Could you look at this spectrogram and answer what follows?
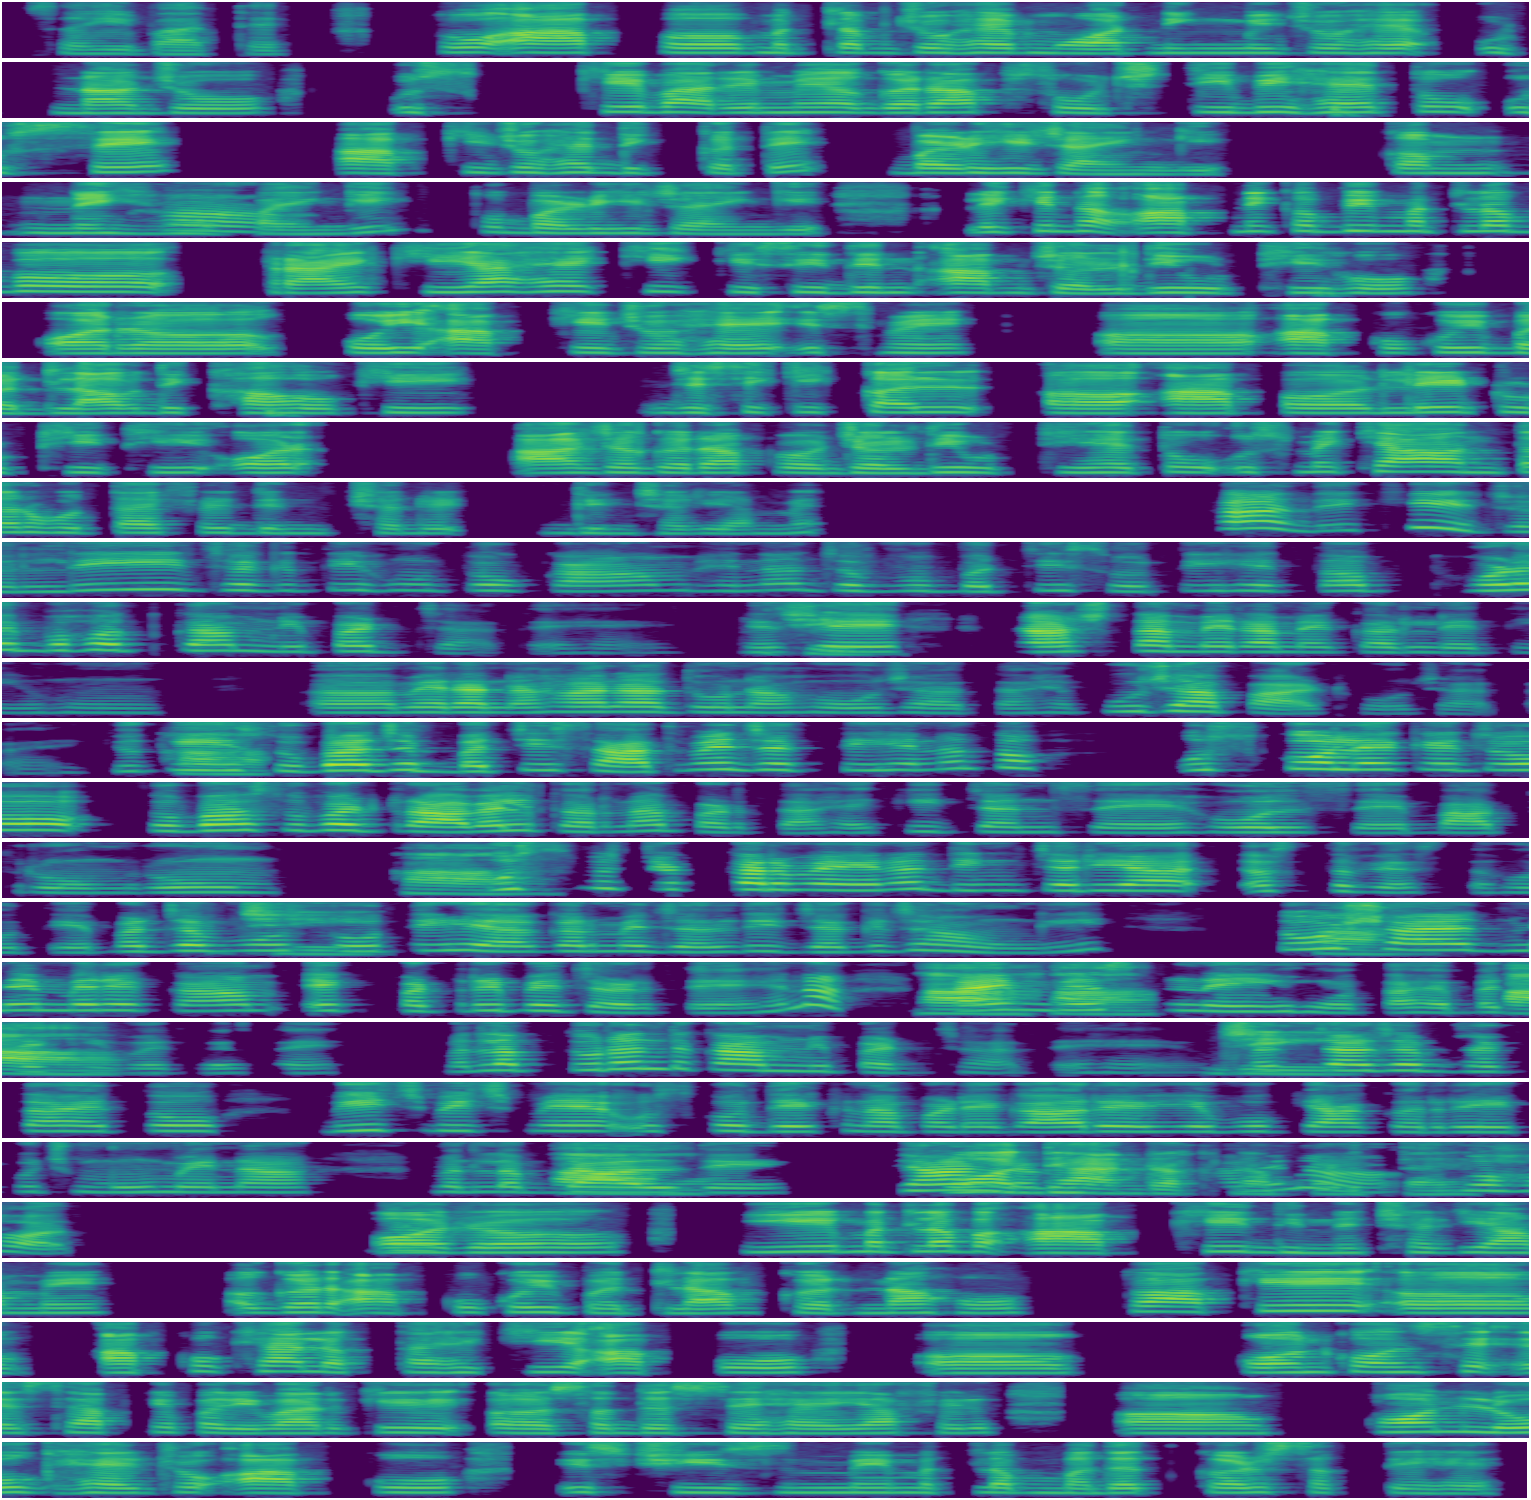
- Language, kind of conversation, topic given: Hindi, advice, बच्चों या परिवार की देखभाल के कारण आपकी दिनचर्या पर क्या असर पड़ता है?
- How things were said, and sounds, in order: in English: "मॉर्निंग"; tapping; in English: "ट्राई"; in English: "लेट"; in English: "ट्रैवल"; in English: "किचन"; in English: "हॉल"; in English: "बाथरूम, रूम"; in English: "टाइम वेस्ट"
